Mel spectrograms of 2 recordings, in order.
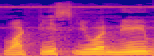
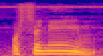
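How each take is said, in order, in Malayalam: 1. എല്ലാ വാക്കും പൂർണ്ണമായി നീട്ടിയാണ് പറയുന്നത്. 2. പ്രധാന വാക്ക് മാത്രം വ്യക്തമായി; ബാക്കിയുള്ളത് മങ്ങിയ രീതിയിൽ. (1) "നീട്ടി ചോദിക്കേണ്ട ആവശ്യമില്ല" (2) "ബാക്കിയുള്ളത് സ് എന്ന് ശബ്ദം ഉണ്ടാക്കിയാൽ മതി"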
